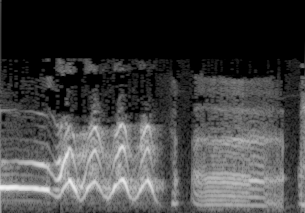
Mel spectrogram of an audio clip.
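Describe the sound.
A person imitates a dog, starting with a long wavering howl that rises and falls, then switching to a few short, throaty bark-like yelps, loud.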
